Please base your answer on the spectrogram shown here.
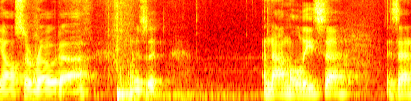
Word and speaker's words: Anomalisa: I mean, yeah, because that was a made-up word. Because the word is anomaly, and he added Lisa to it. Like a girl, Anomalisa.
